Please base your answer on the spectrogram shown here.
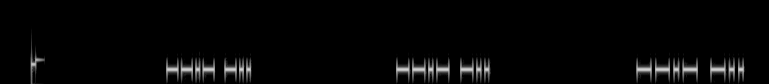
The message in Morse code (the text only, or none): QD QD QD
